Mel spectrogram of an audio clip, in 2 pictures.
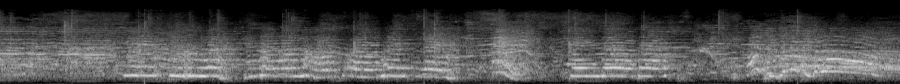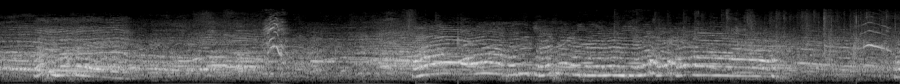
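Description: Young children chatter and squeal nearby.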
